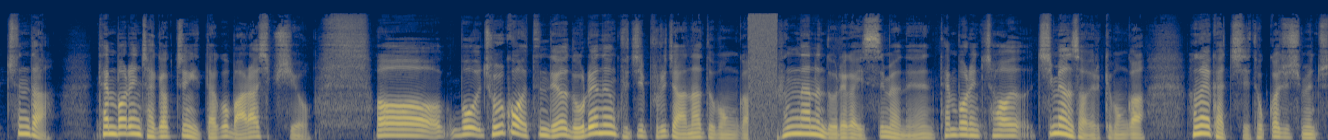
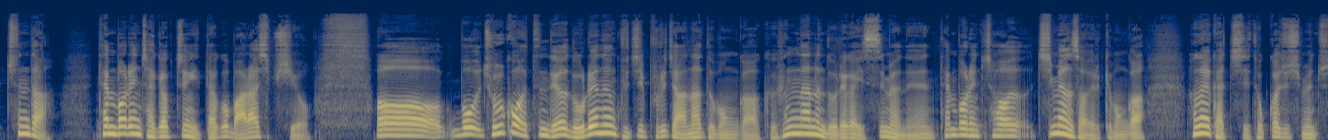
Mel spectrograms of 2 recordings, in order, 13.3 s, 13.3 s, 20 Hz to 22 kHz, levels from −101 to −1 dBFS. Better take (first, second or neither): second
